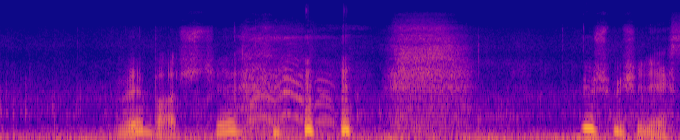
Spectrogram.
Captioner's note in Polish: śmiech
